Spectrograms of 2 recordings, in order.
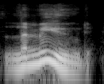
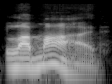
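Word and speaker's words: לָמֶד: learn and it is israeli pronunciation of it is lemud but actually in the ancient pronunciation is lamad that's the primitive root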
